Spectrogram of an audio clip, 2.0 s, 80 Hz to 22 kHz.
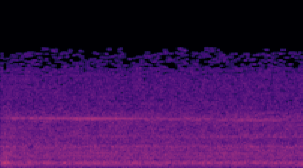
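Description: Hankyu 9000 series electric train running at steady speed, heard from inside the car: a steady rumble of wheels on rail with a steady whine over it.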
